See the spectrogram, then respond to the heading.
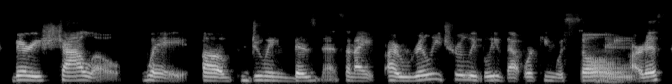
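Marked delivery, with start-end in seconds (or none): none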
